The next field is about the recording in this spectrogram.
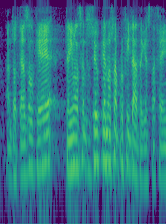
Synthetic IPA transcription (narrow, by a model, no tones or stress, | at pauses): ənt̪oðkaz̬elˠkɛt̪ɛɲĩmlɐsens̬ɐsjowkenõwsapɾufit̪aɾðəkɛst̪ɐfɛjn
